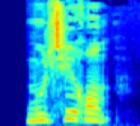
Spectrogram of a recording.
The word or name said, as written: multirum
